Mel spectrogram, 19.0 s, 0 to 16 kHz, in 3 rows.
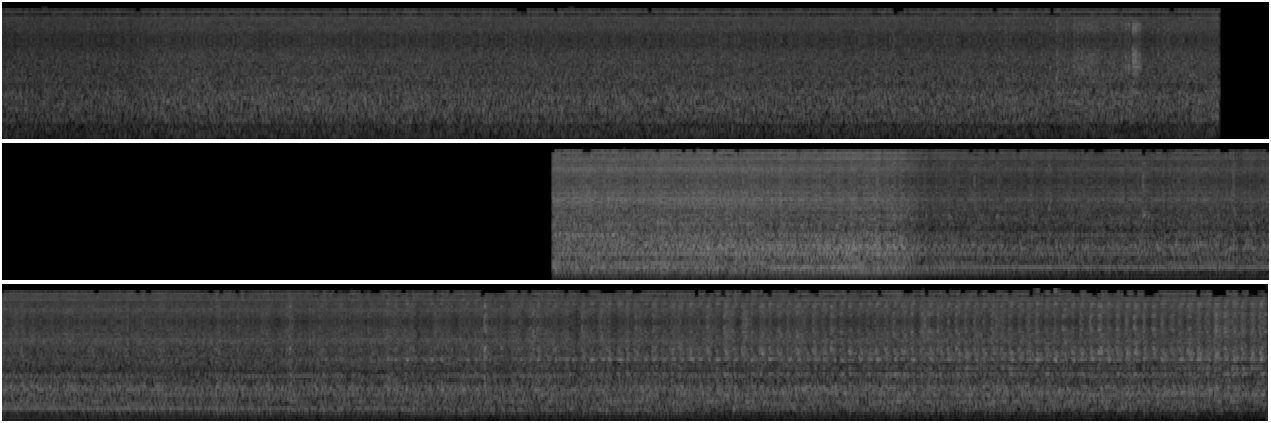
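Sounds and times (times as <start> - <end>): electric drill running: 9.1 - 19.0.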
